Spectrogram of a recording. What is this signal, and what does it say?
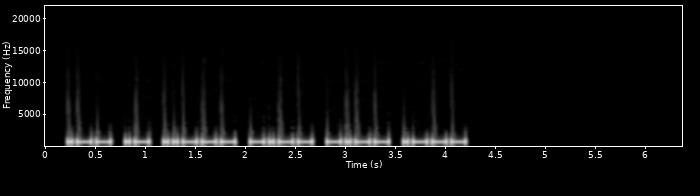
Morse code, heard as a keyed tone, about 25 wpm, 700 Hz. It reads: WA2YYJ
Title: USA Call Signs - 6 Characters - 25wpm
